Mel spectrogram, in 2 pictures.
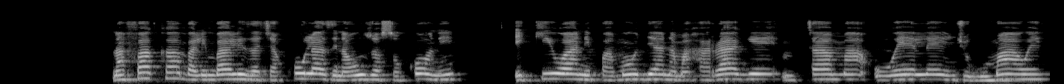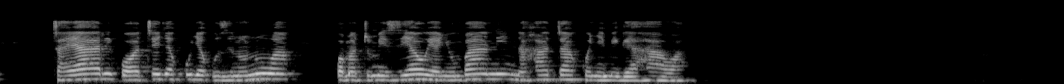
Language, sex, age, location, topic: Swahili, female, 36-49, Dar es Salaam, agriculture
